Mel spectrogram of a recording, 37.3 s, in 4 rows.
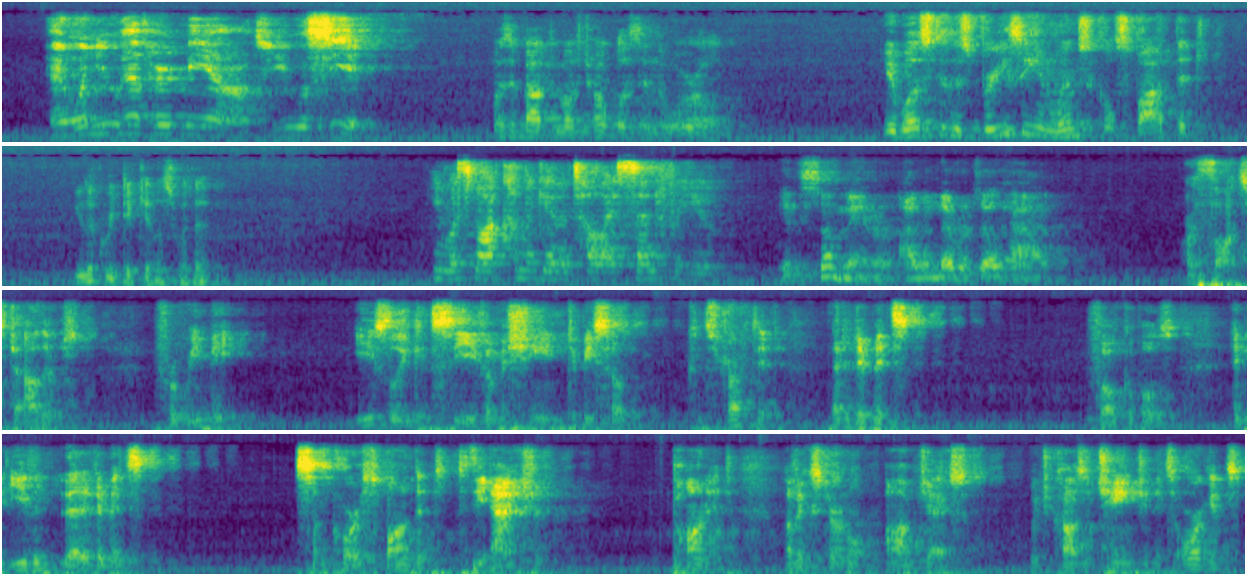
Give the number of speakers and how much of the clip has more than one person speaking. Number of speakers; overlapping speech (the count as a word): seven, no overlap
